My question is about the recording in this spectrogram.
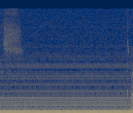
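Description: Steady electrical mains hum: a low drone with a ladder of fainter, even overtones above it.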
